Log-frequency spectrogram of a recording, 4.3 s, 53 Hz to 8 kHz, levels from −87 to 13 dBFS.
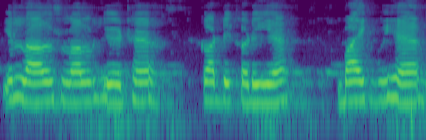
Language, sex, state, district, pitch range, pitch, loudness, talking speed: Hindi, female, Haryana, Jhajjar, 200-215 Hz, 210 Hz, -15 LUFS, 155 wpm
